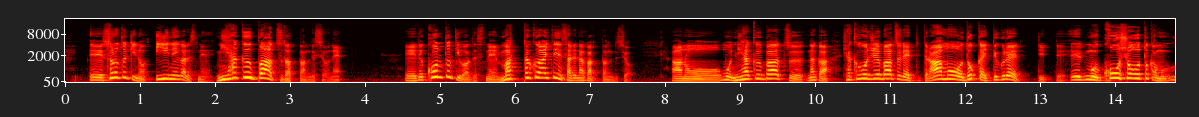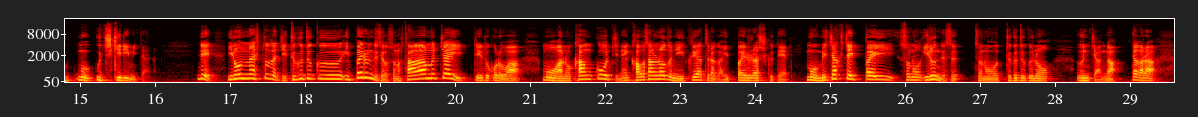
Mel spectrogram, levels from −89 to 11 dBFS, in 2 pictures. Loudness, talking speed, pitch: -24 LUFS, 440 characters per minute, 175 Hz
